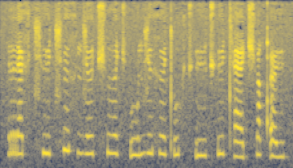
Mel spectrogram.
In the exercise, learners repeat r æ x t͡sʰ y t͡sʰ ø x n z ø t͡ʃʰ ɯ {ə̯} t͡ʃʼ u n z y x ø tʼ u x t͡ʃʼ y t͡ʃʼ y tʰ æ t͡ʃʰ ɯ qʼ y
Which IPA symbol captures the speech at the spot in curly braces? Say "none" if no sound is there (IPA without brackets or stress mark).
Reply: ə̯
